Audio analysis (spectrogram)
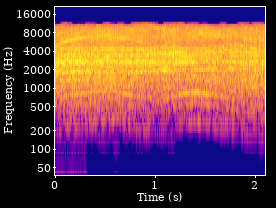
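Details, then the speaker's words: Einhell BBH 850/1 rotary hammer, 850 W, SDS-Plus, about 8 years old, after new brushes and gearbox regrease/sealing for leaking grease and overheating; jackhammer mode runs with smooth high-pitched motor and gear whir, no grinding or rattle, all working normally. "او د جک هامر د عملیاتو حالت ... د ډرمر غږ اوریدل کیږي. هرڅه سم کار کوي."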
